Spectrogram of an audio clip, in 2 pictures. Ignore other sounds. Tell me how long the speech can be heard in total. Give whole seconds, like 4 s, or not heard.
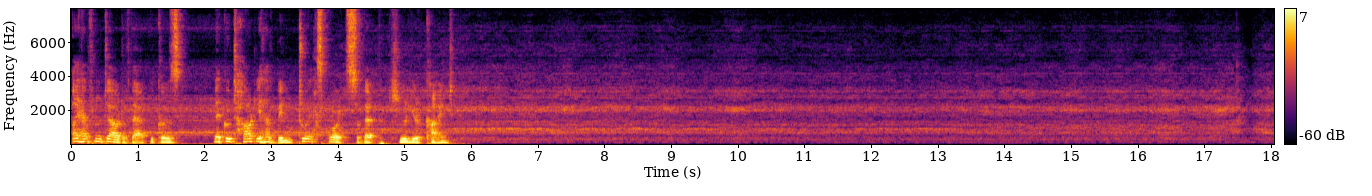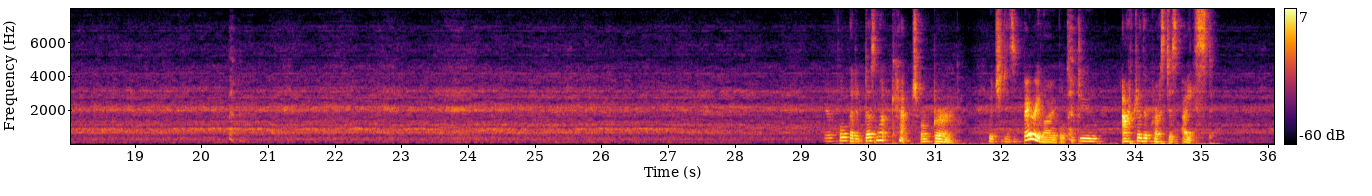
12 s.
